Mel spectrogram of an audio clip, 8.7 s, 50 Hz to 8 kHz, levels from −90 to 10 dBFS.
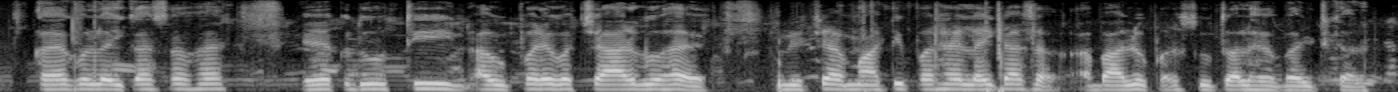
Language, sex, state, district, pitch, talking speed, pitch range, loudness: Bajjika, male, Bihar, Vaishali, 150 Hz, 170 wpm, 145-155 Hz, -15 LUFS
